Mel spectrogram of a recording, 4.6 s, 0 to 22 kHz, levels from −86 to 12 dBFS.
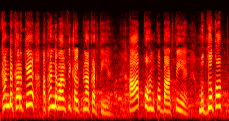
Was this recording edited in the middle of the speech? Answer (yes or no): no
